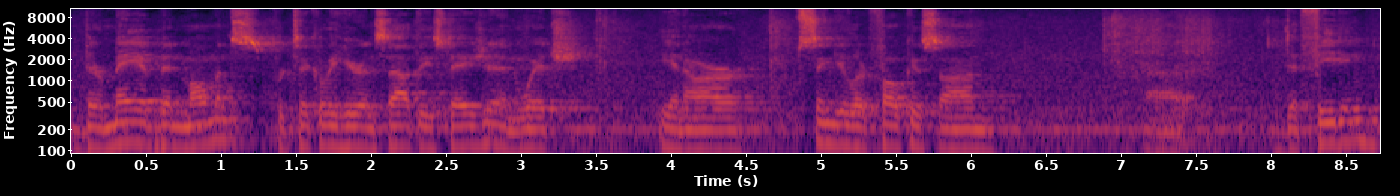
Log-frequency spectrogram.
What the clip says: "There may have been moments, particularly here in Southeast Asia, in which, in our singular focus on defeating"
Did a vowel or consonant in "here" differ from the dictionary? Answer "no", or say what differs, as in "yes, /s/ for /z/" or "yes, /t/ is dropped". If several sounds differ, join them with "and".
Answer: no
